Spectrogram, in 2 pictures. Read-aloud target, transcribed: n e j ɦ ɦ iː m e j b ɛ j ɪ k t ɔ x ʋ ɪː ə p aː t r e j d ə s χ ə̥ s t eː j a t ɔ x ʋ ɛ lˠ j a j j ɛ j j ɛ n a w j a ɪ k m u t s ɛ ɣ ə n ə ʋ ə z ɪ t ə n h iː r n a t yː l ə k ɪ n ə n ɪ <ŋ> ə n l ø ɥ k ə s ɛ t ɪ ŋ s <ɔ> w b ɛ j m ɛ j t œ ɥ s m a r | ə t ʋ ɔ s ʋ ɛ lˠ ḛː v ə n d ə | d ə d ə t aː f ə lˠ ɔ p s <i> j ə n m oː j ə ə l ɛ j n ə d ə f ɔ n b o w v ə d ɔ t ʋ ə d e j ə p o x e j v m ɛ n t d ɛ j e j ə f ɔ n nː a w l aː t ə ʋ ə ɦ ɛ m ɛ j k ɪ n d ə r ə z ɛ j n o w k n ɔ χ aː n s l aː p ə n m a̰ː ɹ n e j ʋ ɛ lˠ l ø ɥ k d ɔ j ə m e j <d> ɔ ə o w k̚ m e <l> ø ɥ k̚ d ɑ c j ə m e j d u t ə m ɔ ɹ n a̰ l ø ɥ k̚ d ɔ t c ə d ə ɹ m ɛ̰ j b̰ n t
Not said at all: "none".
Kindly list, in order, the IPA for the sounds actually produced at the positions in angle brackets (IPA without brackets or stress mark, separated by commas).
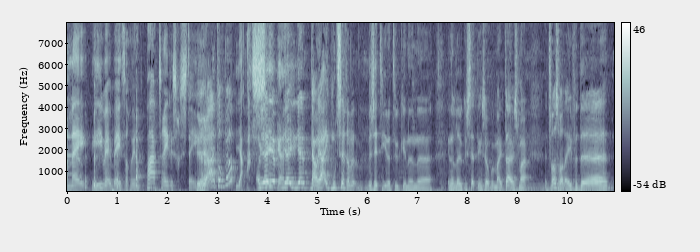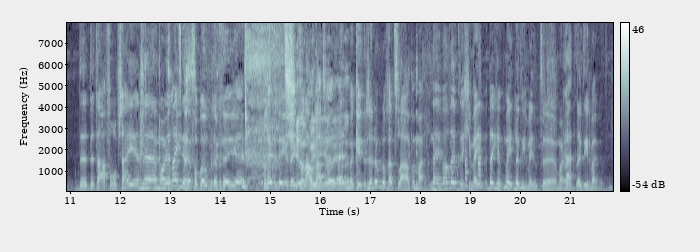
n, o, ɛ, d, l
